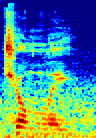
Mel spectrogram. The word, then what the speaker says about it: Cholmondeley: I was lucky enough, again, Ford invited me to, well, it's spelt Cholmondeley, but I think it's Cholmondeley Castle, and they invited me there to drive the new Ford Fiesta when it came out.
